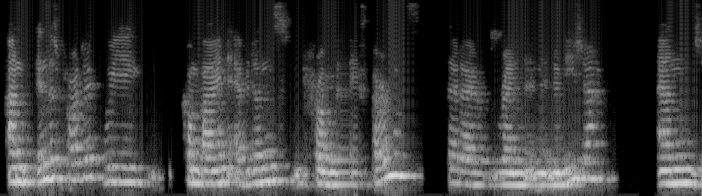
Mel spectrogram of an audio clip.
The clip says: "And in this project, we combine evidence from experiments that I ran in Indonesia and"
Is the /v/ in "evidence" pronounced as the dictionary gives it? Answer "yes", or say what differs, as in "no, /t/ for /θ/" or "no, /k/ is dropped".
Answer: yes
